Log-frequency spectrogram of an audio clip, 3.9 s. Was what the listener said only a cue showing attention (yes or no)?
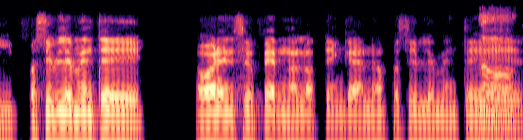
yes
